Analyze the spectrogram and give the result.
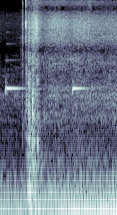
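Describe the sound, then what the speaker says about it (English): A car's electric power windows whine as they lower, one short motor hum followed by a second after a brief pause, close by over a low steady engine idle. "I should put down the windows"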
